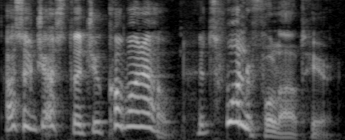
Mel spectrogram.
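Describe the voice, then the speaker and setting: Excitable stuttering goose hen, put on by a male reader, high and quick. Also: heavily acted. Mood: excited urging. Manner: repeats words, rapid and excitable. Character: chattering fast-talking female goose.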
